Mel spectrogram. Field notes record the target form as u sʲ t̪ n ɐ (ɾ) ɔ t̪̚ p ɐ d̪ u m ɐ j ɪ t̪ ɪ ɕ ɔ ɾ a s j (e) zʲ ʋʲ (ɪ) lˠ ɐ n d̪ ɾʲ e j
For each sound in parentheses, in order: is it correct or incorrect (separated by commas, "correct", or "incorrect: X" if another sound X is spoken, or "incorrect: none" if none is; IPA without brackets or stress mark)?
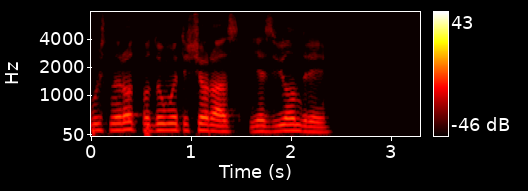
correct, incorrect: a, incorrect: i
